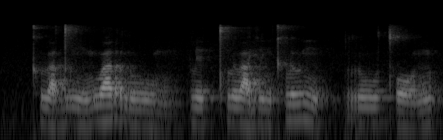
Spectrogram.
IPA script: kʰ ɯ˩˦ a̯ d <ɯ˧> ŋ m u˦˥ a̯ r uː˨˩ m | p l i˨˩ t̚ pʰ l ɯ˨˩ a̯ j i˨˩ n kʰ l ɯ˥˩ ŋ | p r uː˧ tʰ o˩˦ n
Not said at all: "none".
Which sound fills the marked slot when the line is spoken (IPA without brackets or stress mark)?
ɯ˨˩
